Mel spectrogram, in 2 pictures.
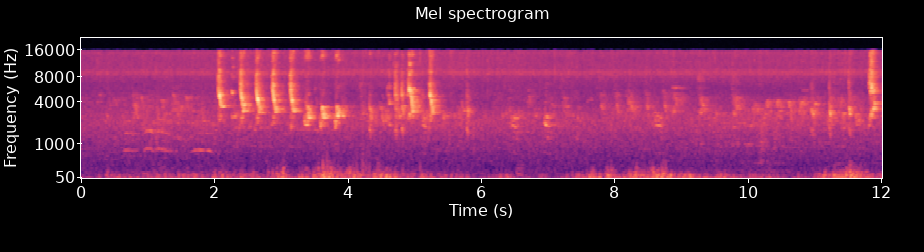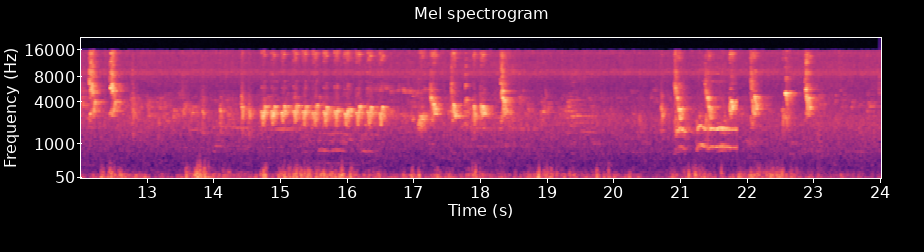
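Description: Birds calling up in palm trees: rapid trains of sharp, high chattering notes coming again and again, with some shorter whistled notes. Low rumbling gusts run underneath.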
